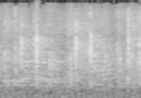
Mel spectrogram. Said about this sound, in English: Oh, the hand clap. I don't hear no heavy hands. I should have some heavy, heavy man hands clapping on that.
